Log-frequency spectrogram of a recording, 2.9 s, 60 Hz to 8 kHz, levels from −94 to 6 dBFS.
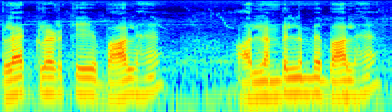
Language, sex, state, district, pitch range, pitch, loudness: Hindi, male, Jharkhand, Ranchi, 110-135 Hz, 130 Hz, -19 LUFS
